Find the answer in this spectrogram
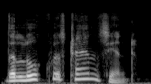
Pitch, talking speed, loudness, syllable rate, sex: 185 Hz, 160 wpm, -19 LUFS, 3.9 syllables/s, male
